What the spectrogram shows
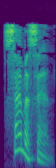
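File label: "samisen", British English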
